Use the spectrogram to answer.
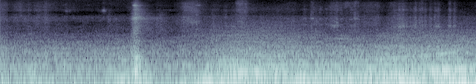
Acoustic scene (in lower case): bus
